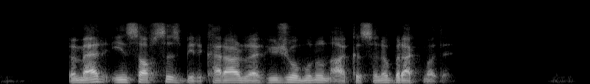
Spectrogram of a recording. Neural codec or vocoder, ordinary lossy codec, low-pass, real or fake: codec, 16 kHz, 0.3 kbps, FocalCodec; Opus, 16 kbps; 7.2 kHz; fake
